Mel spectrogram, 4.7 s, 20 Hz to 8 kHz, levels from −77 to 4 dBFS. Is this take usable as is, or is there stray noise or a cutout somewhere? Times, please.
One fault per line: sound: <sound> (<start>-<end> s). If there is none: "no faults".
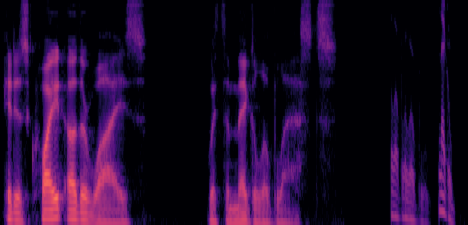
sound: chirp (3.9-4.6 s)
